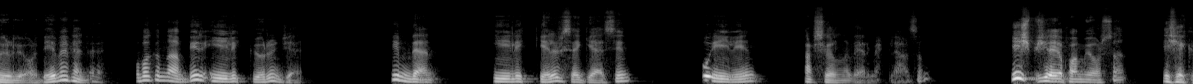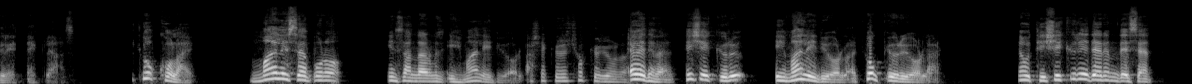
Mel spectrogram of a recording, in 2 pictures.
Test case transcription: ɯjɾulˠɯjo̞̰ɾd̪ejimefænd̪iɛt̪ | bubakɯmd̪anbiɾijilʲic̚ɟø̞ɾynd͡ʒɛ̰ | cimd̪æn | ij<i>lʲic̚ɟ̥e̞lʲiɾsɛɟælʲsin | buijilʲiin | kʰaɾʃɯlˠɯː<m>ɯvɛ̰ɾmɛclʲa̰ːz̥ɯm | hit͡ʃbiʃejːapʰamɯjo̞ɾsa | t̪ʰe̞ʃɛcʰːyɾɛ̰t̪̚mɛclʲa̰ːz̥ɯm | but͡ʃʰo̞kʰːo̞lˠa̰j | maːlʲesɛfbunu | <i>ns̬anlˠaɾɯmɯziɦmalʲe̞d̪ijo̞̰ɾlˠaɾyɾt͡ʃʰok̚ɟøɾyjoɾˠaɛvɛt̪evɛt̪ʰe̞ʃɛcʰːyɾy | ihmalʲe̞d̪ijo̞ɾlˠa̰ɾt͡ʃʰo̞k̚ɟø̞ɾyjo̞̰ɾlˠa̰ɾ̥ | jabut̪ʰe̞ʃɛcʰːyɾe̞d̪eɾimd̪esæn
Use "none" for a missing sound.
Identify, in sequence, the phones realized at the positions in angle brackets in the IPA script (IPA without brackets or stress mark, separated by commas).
i, n, i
